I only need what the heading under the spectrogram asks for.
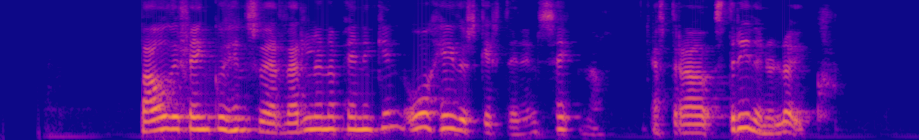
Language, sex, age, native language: Icelandic, female, 20-29, Icelandic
